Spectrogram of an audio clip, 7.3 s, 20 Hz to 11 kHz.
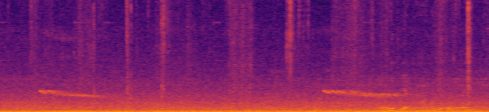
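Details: A Ruddy kingfisher at Suan Rot Fai park, recorded 20 April 2016, gives two clear, descending whistled notes about four seconds apart, over a heavy low rumble like wind or traffic, with faint chirps near the end.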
